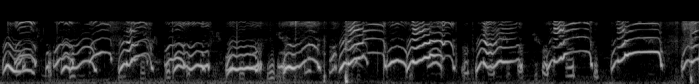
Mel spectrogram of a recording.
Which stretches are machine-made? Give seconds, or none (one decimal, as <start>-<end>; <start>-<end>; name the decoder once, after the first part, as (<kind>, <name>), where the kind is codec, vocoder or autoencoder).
2.6-3.4 (codec, DAC)

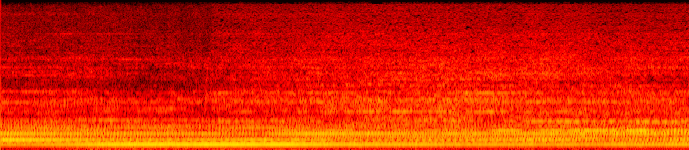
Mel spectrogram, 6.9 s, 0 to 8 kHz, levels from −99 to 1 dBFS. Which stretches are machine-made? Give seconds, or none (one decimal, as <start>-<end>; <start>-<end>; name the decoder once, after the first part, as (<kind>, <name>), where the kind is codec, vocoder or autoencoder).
1.7-3.6 (codec, DAC); 5.3-6.4

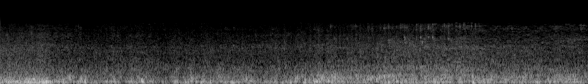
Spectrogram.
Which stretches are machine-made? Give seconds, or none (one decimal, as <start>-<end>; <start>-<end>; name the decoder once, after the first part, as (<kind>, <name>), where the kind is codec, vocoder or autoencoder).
none

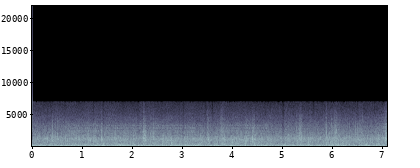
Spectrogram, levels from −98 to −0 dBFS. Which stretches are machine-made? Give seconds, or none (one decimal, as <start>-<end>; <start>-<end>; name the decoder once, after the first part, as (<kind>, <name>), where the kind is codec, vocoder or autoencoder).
0.7-3.4 (codec, DAC); 3.8-4.7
